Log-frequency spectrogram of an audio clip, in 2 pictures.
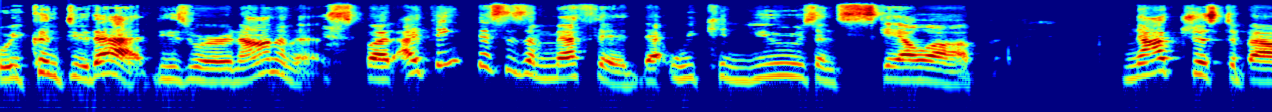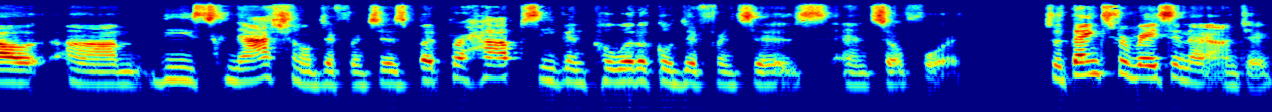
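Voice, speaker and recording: A woman with a New York accent at a medium pitch, talking at a fairly quick pace with very wide pitch swings, in a dry, close sound with no echo. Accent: New York American. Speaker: professor. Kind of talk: Q&A answer after a lecture. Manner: fast.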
